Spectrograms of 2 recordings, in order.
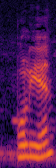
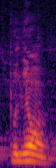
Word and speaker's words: bouillon: This is a bouillon, I think you'd pronounce it. Bouillon. Bouillon.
